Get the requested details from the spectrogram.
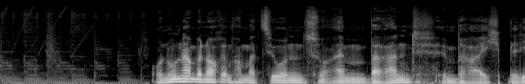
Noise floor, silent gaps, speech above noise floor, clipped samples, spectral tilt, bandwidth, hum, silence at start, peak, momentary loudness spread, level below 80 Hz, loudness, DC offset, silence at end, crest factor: -43 dBFS; none; 26 dB; under 0.1%; -7.5 dB/octave; 15.5 kHz; none; 0 s; 0 dBFS; 12 LU; -32 dBFS; -18 LUFS; under 0.1%; 0 s; 18 dB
